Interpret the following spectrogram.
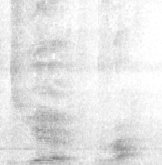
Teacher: the second syllable does have the rolled R if you can do it.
